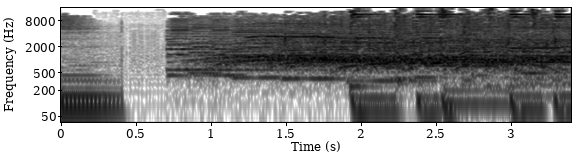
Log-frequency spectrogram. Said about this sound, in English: Hear the roar of the crowd, or is that the roar of your stomach?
